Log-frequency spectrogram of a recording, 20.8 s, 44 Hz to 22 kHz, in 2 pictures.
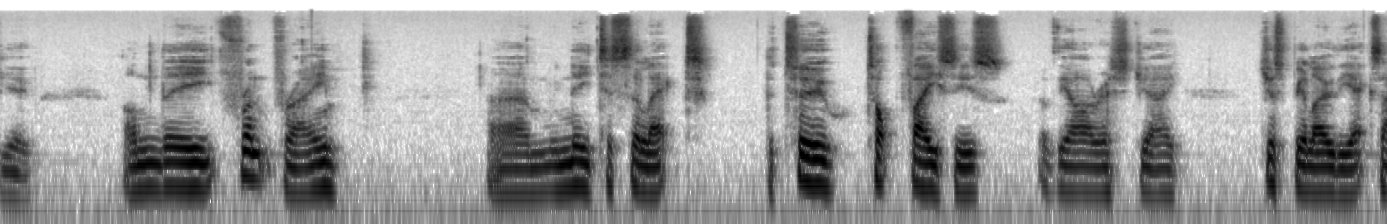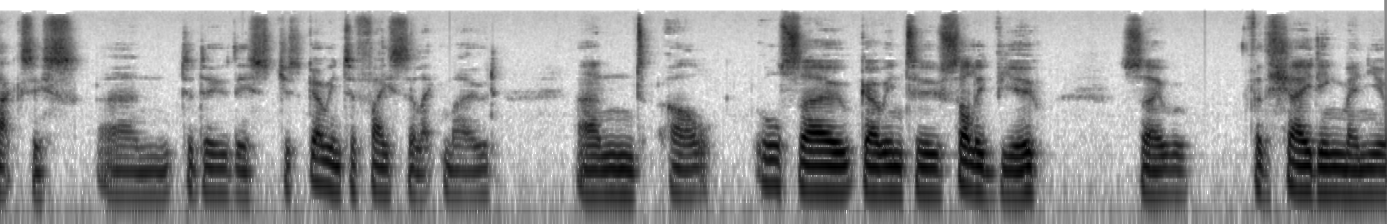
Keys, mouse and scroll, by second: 0.0-0.3 scroll up 2, 0.8-1.1 scroll up 1, 1.6 shift+middle click, 2.5-3.6 scroll up 4, 4.0 shift+middle click, 4.7-5.7 scroll up 3, 13.3 click.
